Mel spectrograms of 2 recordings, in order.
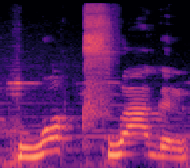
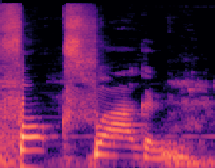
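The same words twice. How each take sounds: First: The word begins with a V sound. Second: The word begins with an F sound. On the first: The speaker calls it wrong. "It is not Volkswagen. If you say Volkswagen, the W sound is here" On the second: The speaker calls it right. "It is actually Volkswagen. W sound is moving to F sound"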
